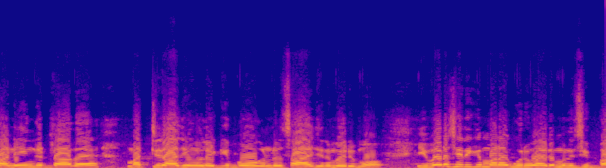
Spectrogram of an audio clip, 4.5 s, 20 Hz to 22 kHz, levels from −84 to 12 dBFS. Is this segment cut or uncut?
uncut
